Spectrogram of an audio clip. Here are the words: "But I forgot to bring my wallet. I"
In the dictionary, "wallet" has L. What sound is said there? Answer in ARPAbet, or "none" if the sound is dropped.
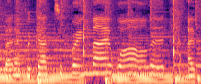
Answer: L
